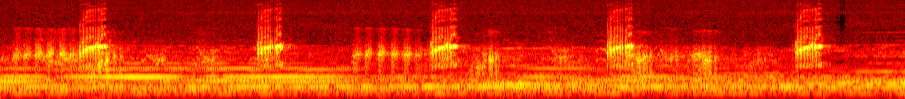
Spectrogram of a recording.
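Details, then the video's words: A chorus from a collection of frogs: harsh croaking bursts repeated about every one and a half seconds, broken by quieter rattling trills, with an even low drone throughout. "A cool collection of various frogs - Croaking sounds"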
